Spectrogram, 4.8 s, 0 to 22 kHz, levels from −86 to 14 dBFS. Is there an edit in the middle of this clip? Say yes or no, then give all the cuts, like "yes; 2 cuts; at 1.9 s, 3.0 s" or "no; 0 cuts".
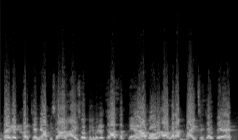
no; 0 cuts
